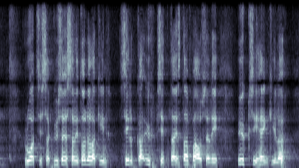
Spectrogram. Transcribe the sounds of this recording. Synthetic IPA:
ruot̪sisːɑkyseːsːæolit̪odelːɑkin | silkːɑyksit̪ːæist̪ɑpɑuseli | yksiheŋkilø

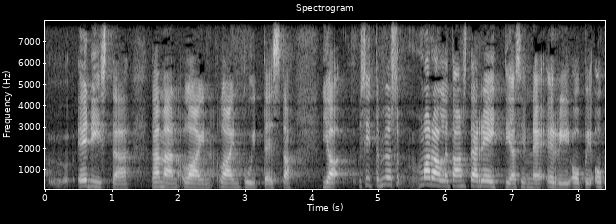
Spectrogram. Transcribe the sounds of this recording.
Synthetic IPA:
edist̪æː | t̪æmænlɑinlɑinpuit̪ːeist̪ɑ | jɑsit̪ːemmyøs | mɑdɑlːet̪ɑːnsi̥t̪æreit̪ːiæsinːeʔeriʔopiʔo

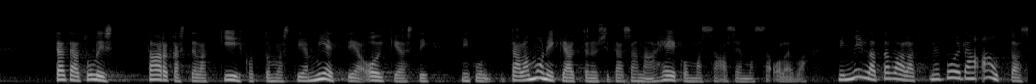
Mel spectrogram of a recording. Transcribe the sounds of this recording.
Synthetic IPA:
t̪æt̪æt̪ulist̪ɑrkɑst̪elːɑkkiːhkot̪ːomɑst̪ijɑmiet̪ːiæ̰ʔoikeɑst̪i | niːŋkunt̪æːlommonikæyt̪ːænyssit̪æsɑnɑːheikomːɑsːɑ̰ɑ̰semɑsːɑ̰o̰lḛʋɑ̰ | nimmilːæt̪ɑʋɑlːɑmeʋoidɑːʔʔɑut̪ːɑːs

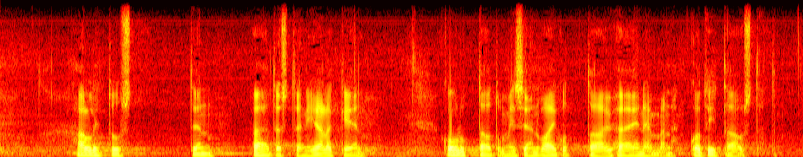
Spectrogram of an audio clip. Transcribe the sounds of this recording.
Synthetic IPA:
hɑlːit̪us | t̪enpæːt̪øst̪enjælkeːn | koulut̪ːɑut̪umiseːnʋɑikut̪ːɑːyhæenemːænkot̪it̪ɑust̪ɑ̥t̪

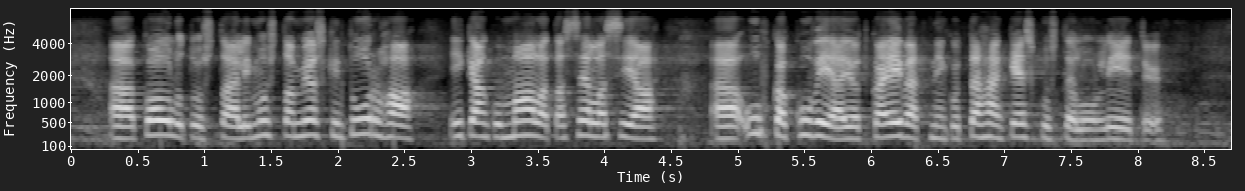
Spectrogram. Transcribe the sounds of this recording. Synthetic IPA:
koulut̪ust̪ɑelimust̪ɑmmyøskint̪urhɑ | ikæːŋkummɑːlːɑt̪ɑsselːɑsiɑː | uhkɑkuʋiɑjot̪kɑeiʋæt̪niːŋkut̪æhæŋkeskust̪eluːlliːt̪y

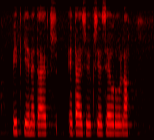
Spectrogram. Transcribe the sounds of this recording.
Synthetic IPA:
pit̪kienet̪æ | et̪æjsyːksiense̞uɾulːɑ

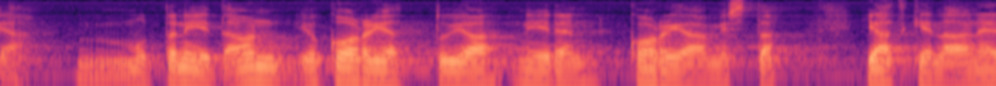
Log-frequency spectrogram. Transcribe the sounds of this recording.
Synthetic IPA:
ɑ̰ | mut̪ːɑniːt̪æonjokorjɑt̪ːujɑniːdenkorjɑːmist̪ɑ | jɑt̪kelɑːne

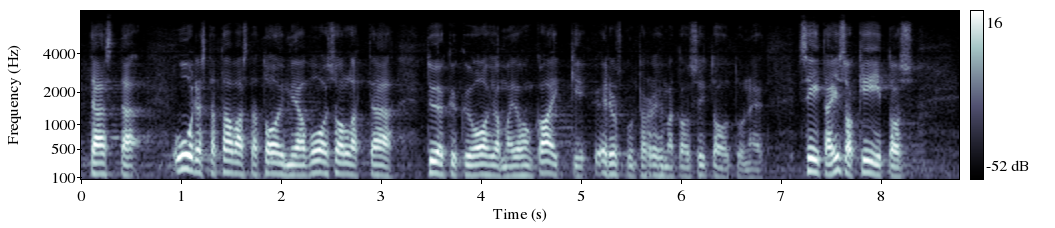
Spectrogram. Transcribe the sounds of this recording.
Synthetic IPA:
t̪æst̪æ | uːɾest̪ɑt̪ɑʋɑst̪ɑt̪oimiɑʋoˑisolːɑt̪tæːt̪yøkykyohjelmɑjohoŋkɑikːieruskunt̪ɑryhmæt̪onsit̪out̪uneːt̪ | siːt̪æisokiːt̪os

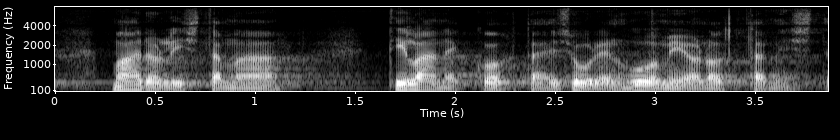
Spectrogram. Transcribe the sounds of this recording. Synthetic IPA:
mɑhdolːist̪ɑmɑː | t̪ilɑnːekkoht̪ɑisuːɾenhuomionot̪ːɑmist̪

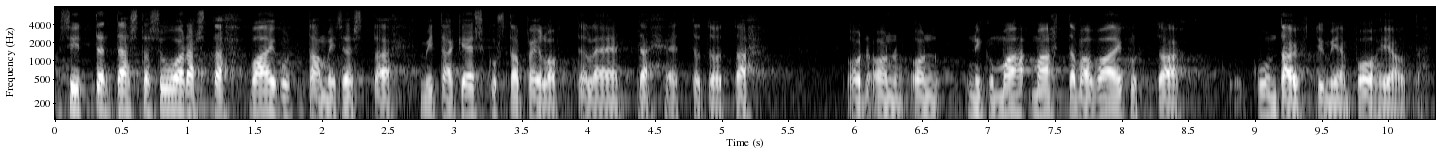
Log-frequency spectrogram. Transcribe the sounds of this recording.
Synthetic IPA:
sit̪ːent̪æst̪æsuorɑst̪ɑʋɑikut̪ːɑmisest̪ɑmit̪ækeskust̪ɑpelot̪ːeleːet̪ːæet̪ːæt̪ot̪ɑ | ʔonononniːkumɑmɑht̪ɑʋɑʋɑikut̪ːɑːkunt̪ɑyht̪ymiempohjɑ̰lt̪ɑ

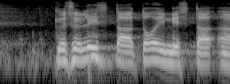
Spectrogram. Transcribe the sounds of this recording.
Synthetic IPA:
kysylist̪ɑːt̪oimist̪ɑ

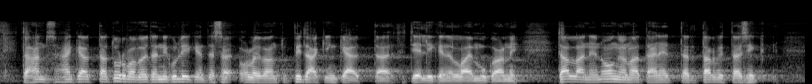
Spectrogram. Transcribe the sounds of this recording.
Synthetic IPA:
t̪ːæhænshæŋkæˑyt̪ːæːt̪urʋɑʋøˑyt̪æniːŋkuliːkent̪eˑːsːæo̰leʋɑnt̪pit̪ækiŋkæˑyt̪ːæːt̪ielːiːkenːelɑˑimmukɑnnit̪ælːæˑinenoŋːelmɑet̪ːæhænet̪ːæt̪ɑrʋit̪ːɑˑisiːŋ

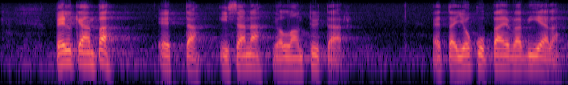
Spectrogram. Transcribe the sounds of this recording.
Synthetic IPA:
pelkæːmpæ | et̪ːæisænæjolːɑont̪yt̪æ̰r | ʔḛt̪ːæjokupæiʋæʋiælæ̰

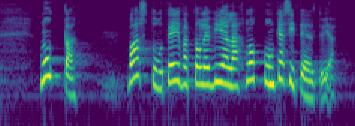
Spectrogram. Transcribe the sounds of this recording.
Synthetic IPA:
mut̪ːɑ | ʋɑst̪uːt̪eiʋæt̪ːoleʋiɛlælopːuːŋkæsit̪elt̪yjæ̰

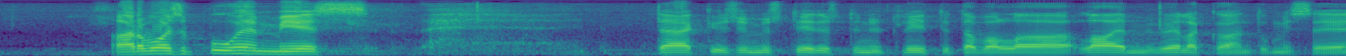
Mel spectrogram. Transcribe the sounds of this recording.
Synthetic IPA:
ʔɑrʋoisɑppuhemːies | t̪æːkysymyst̪iet̪yst̪innyt̪liːt̪ːyt̪ɑʋɑlːɑːlɑːjemːiʋelkɑːnt̪umiseː

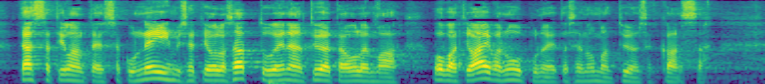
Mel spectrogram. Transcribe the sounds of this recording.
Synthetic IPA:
t̪æsːæt̪ilɑnt̪eːsːɑkunneihmiset̪joilːɑsɑt̪ːuːenæːnt̪yøt̪æolemɑː | oʋɑt̪joɑiʋɑnuːpːuneit̪ɑsenomɑnt̪yønsækkɑnsːɑ

